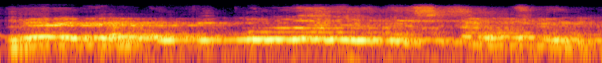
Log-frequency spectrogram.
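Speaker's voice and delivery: put-on high and loud, a frozen kid's panicked question; panicked plea. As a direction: beg the flight attendant for an answer in alarm. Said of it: "I looked at Mary and said".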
